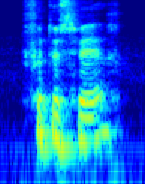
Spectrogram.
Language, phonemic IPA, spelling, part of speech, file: French, /fɔ.tɔs.fɛʁ/, photosphère, noun, LL-Q150 (fra)-photosphère.wav
- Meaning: photosphere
